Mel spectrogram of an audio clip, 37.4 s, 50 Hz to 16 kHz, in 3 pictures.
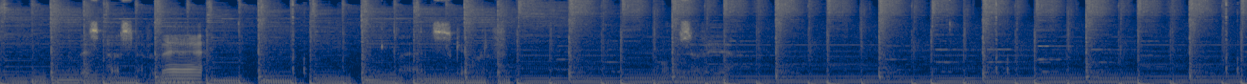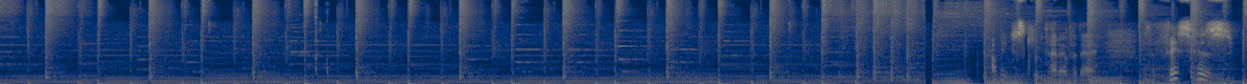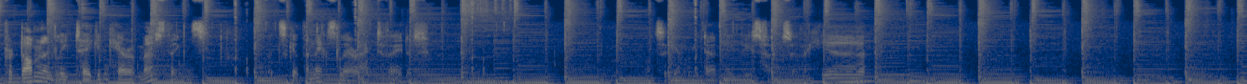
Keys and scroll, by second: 20.8 ctrl+z.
